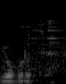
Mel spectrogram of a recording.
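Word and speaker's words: ヨーグルト: En japonais, la prononciation de « yaourt », c’est « yoguruto ».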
